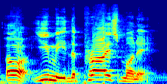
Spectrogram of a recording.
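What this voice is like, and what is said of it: Put-on character accent. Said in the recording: “I love the accent.”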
